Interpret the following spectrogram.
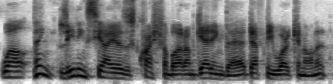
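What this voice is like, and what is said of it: British accent. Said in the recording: “another Brit also with that accent”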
